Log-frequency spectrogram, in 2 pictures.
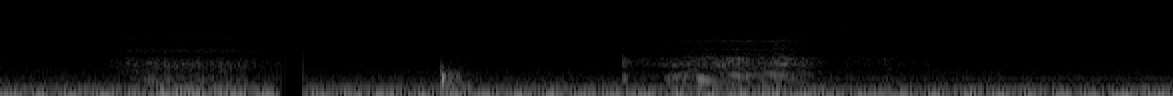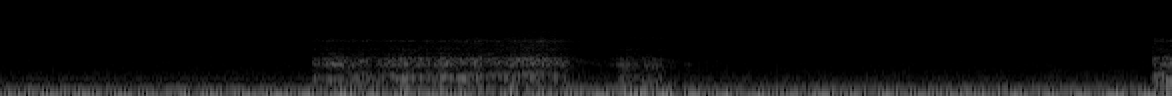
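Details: Snoring recorded with the SnoreLab app: three rough, rattling snoring noises on breaths a few seconds apart over a steady low background hum during sleep.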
